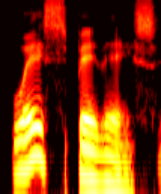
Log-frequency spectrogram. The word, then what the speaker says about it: huéspedes: The guest house is la casa de huéspedes. Make sure you put that accent on that first E. Huéspedes.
